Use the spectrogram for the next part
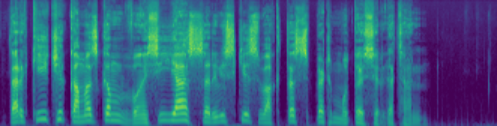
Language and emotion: Kashmiri, neutral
